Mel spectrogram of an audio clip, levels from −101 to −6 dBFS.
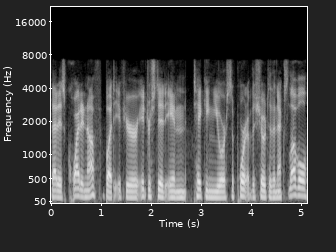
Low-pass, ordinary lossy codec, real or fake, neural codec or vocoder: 7.2 kHz; MP3, 64 kbps; real; none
